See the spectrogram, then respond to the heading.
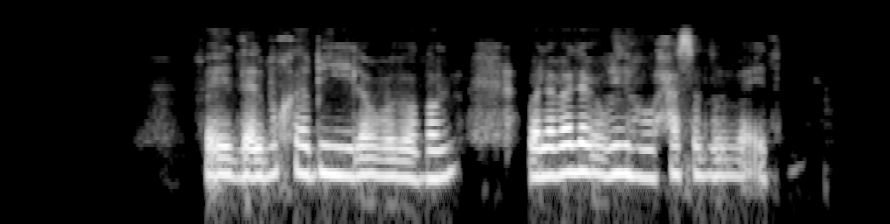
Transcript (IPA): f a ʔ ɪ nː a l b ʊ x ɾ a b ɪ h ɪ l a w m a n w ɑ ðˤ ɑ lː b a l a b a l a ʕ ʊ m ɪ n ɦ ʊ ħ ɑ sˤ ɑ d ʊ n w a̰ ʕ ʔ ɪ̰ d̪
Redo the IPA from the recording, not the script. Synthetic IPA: f a ʔ ɪ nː a l b ʊ x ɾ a b ɪ h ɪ l a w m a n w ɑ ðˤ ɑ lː w a l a m a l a ʕ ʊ m ɪ n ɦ ʊ ħ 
